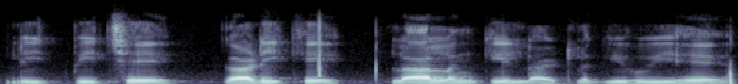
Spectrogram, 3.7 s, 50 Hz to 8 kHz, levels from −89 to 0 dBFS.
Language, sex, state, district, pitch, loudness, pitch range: Hindi, male, Uttar Pradesh, Lalitpur, 105 Hz, -19 LUFS, 100-110 Hz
